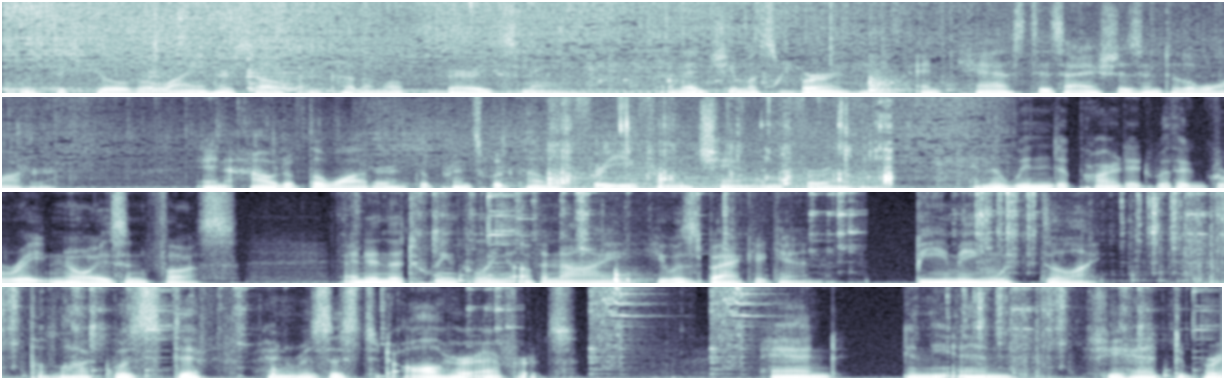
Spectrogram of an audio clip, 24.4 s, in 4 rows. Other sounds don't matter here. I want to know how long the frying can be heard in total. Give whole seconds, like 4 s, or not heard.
11 s.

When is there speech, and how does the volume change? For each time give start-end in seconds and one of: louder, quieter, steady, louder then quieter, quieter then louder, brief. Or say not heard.
0.0-24.3 steady.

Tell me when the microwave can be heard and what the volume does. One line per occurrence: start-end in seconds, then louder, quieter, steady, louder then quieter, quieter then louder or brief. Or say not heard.
not heard.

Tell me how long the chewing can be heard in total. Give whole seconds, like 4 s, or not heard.
2 s.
